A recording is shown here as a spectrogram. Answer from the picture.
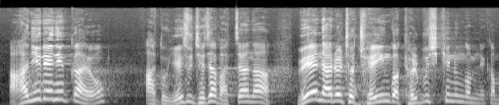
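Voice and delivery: loud, high furious denial; angry denial. Acted. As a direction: shout him down in exasperation. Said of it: "막 화를 내고 있었을 때". (화를 내며 높고 크게 부인하는 베드로)

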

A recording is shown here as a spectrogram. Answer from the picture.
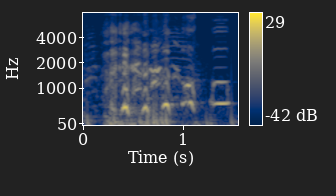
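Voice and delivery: high-pitched gleeful cackle; tickled by your own joke; high laugh. Real, not acted.

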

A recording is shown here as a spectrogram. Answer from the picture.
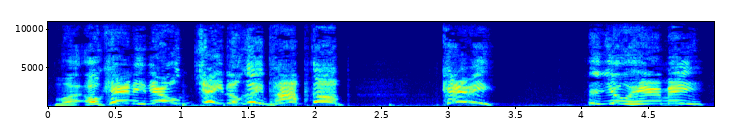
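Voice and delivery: spotting Kenny pop up in the chat, overjoyed; excited. Real, not acted. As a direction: call out to Kenny, thrilled. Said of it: "I'm sorry I get excited".

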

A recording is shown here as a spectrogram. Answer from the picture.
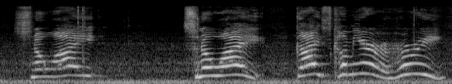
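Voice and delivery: high, loud alarmed calling. Acted. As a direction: shout for her in a panic.

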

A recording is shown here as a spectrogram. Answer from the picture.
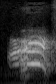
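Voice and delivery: short, high, loud squeal; high growly squeal of delight; excited squeal. Real, not acted. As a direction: burst of happy overflow with no words. Overjoyed after the guest call.

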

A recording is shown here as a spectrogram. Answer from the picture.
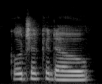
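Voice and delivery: ordinary talk, nothing marked

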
